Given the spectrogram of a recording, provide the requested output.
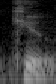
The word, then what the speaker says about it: Kew: Well, this is Kew, pronounced as Kew Gardens, or Kew for the Pictures.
